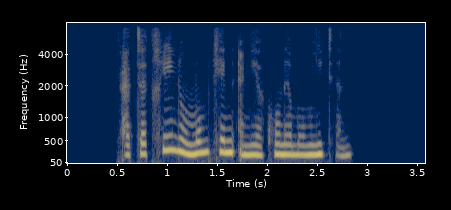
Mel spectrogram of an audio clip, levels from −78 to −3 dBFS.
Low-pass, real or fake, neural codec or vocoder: 7.2 kHz; fake; codec, 16 kHz in and 24 kHz out, 0.6 kbps, FocalCodec, streaming, 2048 codes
